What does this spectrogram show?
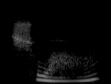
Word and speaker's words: choix: X à la fin du mot est toujours muet, il n'est jamais prononcé. Choix, époux, paix, faux.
